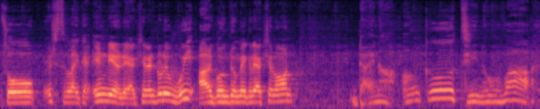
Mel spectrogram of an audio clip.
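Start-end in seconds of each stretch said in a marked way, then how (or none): 4.5-6.7 whispered name. Real, not acted. Whispers the singer's name reverently.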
